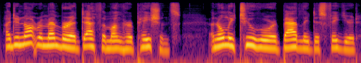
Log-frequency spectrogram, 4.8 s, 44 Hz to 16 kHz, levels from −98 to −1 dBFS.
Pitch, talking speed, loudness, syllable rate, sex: 195 Hz, 200 wpm, -18 LUFS, 6.0 syllables/s, female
